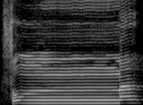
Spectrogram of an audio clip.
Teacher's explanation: ثم میم مشدد میں ایک الف کا غنہ کرتے ہیں. ثم سا کی ادائیگی کلیئر رہنی چاہیے, سین سے نہیں بدلنا چاہیے.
